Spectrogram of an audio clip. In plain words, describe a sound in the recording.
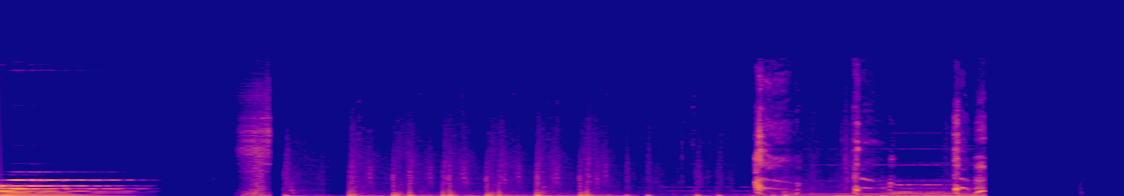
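Game music and sound effects play.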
